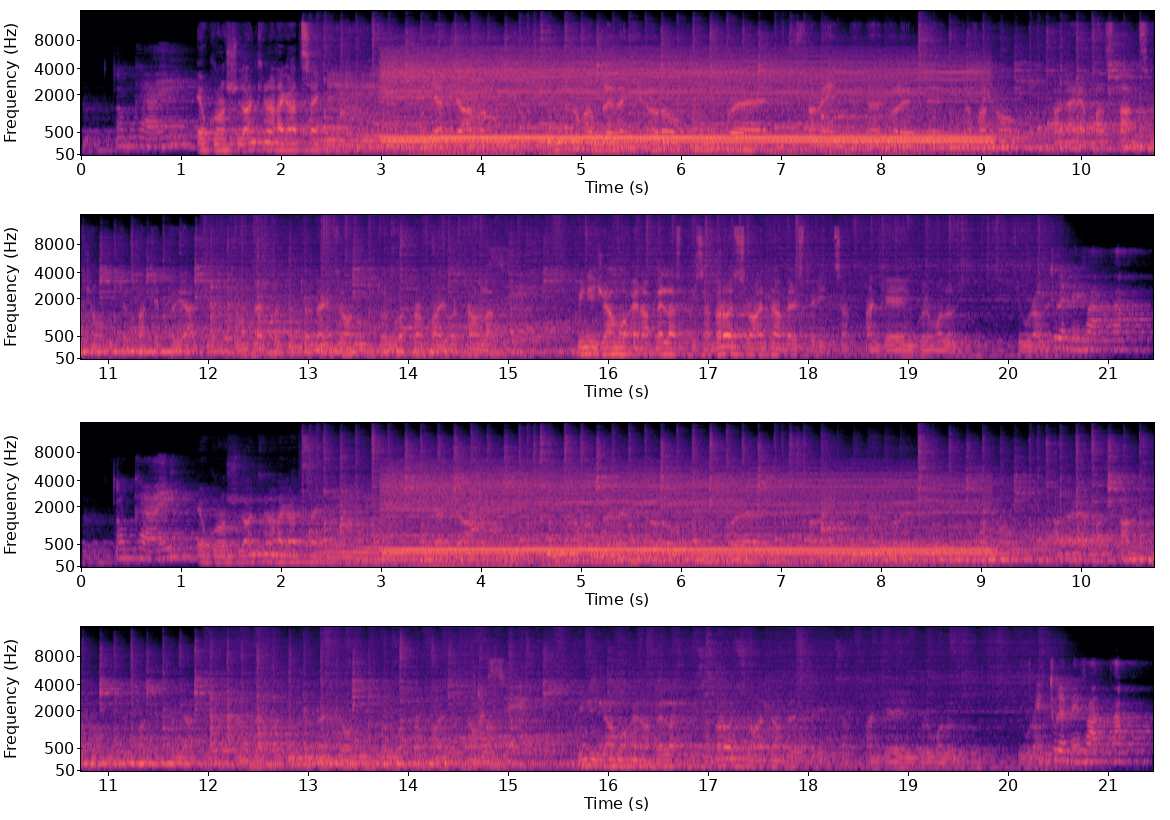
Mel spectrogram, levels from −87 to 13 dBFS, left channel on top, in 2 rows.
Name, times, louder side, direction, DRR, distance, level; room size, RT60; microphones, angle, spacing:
voice 1, 0.3-1.0 14.6-15.2 15.9-16.1 20.3-21.1, right 2 dB, 55° right, 2 dB, 1.4 m, -31 dB
voice 2, 1.2-14.9 15.7-19.7 20.1-20.5, left 3 dB, 85° left, 9 dB, 0.8 m, -28 dB
sound 1, 2.2-19.0, equal, 15° right, 1.6 m, -30 dB
sound 2, 3.0-9.1, left 2 dB, 15° left, 0.5 m, -22 dB
sound 3, 11.9-20.6, left 2 dB, 35° left, 3.6 m, -42 dB
11.0 x 8.2 x 7.2 m, 2.3 s
head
